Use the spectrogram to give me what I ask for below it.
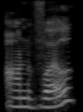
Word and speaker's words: an bhfuil: So the BH does have a V sound in Munster Irish, an bhfuil, and in the Standard Irish.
